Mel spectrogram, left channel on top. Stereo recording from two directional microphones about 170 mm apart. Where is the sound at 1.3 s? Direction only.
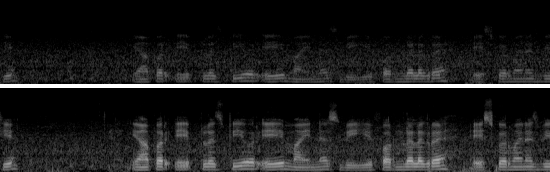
65° right (ahead or behind).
